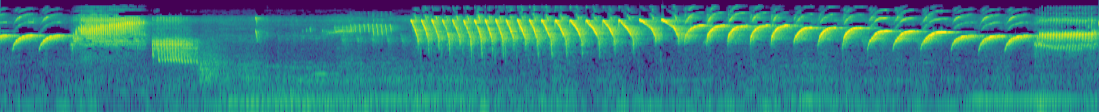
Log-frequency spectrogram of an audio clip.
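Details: Singing canary used as a lure to get reluctant and young birds singing: varied phrases of looping whistles, a brief lower pause, then long rapid trills of repeated down-slurred notes shifting in speed and pitch.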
